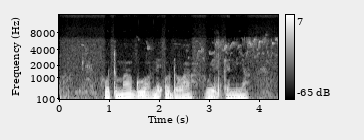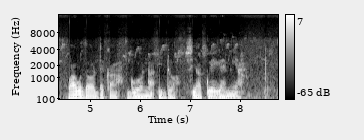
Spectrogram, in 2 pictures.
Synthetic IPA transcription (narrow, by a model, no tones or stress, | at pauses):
ɣotumaɣuɔneʔodowa | ɣwekɛnia | waɣoðɔːdɛkaɣuɔnaʔidɔsjakweɣɛmia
